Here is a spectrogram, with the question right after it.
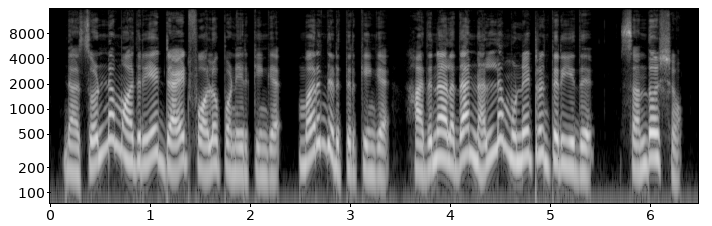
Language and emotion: Tamil, happy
